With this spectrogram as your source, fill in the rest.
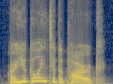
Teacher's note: For example, when you ask, "Are you going to the park?" your voice goes up at the end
